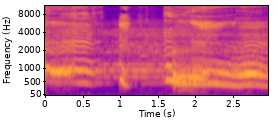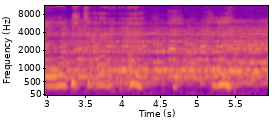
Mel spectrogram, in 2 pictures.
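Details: 4-month-old baby boy crying in loud, rising and falling wails; Star Wars theme playing over it calms him. Cries for no clear reason, with diaper clean and stomach full.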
